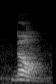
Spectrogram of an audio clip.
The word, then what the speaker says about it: дом: For example, мой дом, my house. Here we pronounce O. Why? Because it's stressed, and actually if it's one syllable, only one vowel in a word, we always say what we see, even without this sign.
